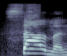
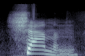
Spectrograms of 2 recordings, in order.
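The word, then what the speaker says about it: salmon: একটা ফিশের নাম সো আমি কিন্তু ফার্স্ট টাইম মিস প্রোনাউন্স করেছি আমি বলেছি স্যালমন বাট the pronunciation will be স্যামন because এখানে এলটাও কিন্তু সাইলেন্ট হয়ে যাচ্ছে কি হয়ে যাচ্ছে সাইলেন্ট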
